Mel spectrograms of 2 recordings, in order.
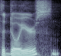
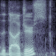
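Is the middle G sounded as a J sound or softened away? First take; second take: softened away; J sound. First: The middle G sound is softened to a glide. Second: The middle G is a full J sound.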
